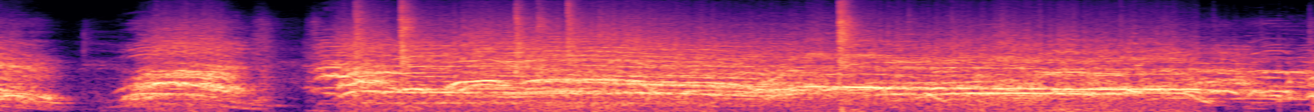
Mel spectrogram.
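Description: A crowd of young partygoers cheering a drink being downed. It opens with two short shouts, then from about two seconds in many voices join in one long, sustained group cheer. A few sharp clicks sound through it.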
